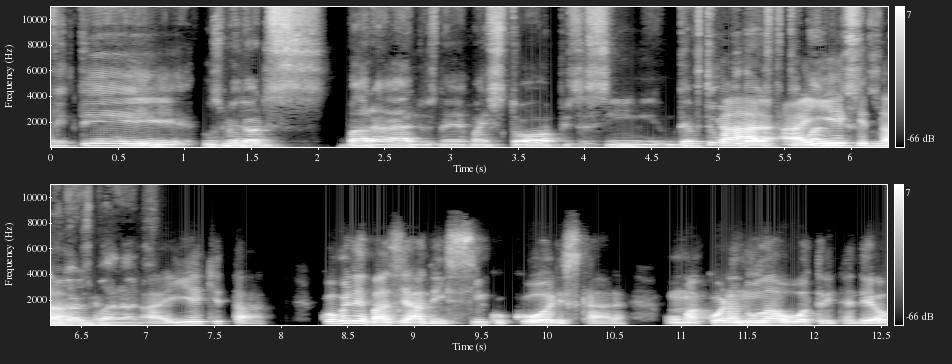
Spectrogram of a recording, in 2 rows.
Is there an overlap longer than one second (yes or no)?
yes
